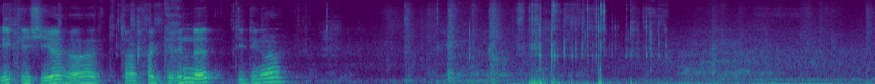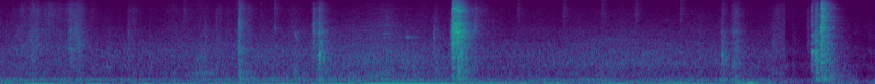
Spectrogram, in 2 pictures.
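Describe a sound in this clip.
Metal parts of a bicycle click and clatter as they are handled.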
